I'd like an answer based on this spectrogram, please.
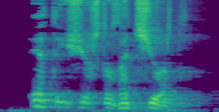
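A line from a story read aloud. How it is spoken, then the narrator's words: Hissing woman. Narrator (Russian): прошипела она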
